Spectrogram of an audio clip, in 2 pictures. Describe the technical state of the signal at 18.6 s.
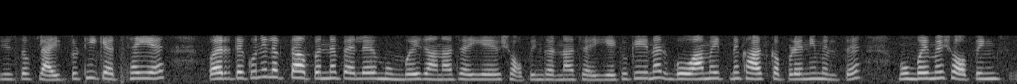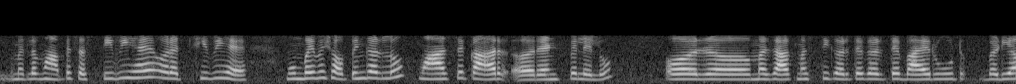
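At 18.6 s the audio is intact, with no fault present: the speech carries the narrowband sound of the G.711 A-law call path with nothing above 4 kHz, and faint room noise sits about 35 dB below the speech.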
